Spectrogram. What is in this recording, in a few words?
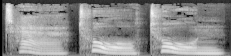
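"tear", English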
